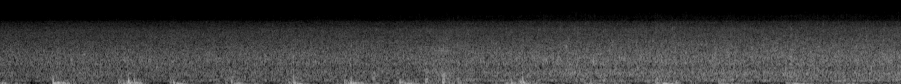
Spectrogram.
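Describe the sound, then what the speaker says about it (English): A mountain stream rushes at a hiking-trail water crossing in the White Mountains, a steady broadband flow of water with a few soft low thumps close by and no voices. "it sounds as if we're coming up on our first water crossing."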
